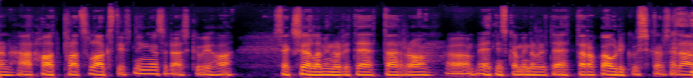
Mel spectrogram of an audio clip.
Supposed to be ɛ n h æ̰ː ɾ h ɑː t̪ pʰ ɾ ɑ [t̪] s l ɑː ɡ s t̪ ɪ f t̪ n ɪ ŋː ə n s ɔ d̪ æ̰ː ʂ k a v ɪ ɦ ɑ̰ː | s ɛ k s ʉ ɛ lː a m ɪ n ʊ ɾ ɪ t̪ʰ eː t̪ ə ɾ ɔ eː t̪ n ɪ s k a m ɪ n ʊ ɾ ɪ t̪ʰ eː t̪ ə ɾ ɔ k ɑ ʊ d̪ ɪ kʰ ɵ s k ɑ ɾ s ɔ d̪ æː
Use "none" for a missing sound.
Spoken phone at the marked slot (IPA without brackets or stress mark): t̪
